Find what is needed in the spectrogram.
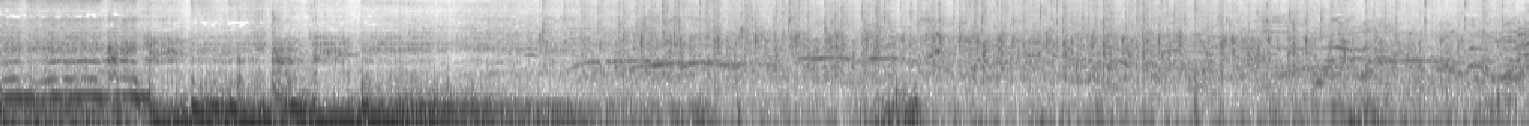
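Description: Beatboxing through outdoor PA speakers, a held bass hum and heavy bass beats, for the first three or four seconds. It then drops back to crowd noise, with children's voices and some clapping.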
